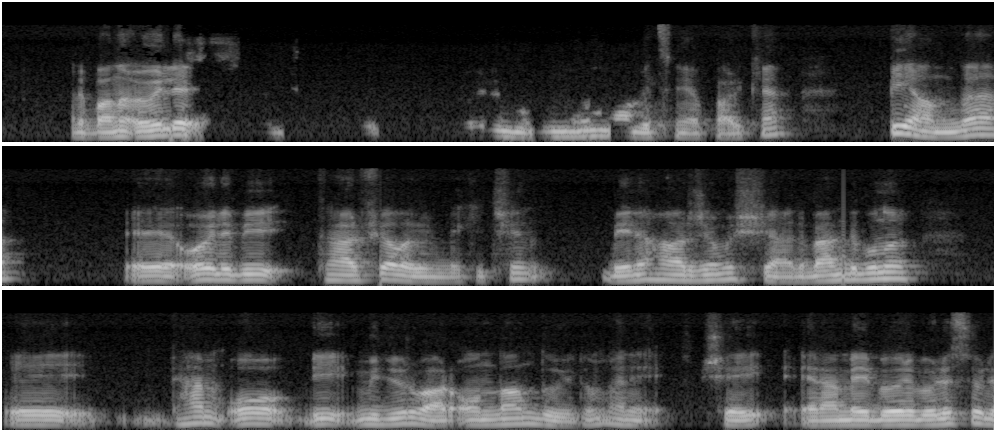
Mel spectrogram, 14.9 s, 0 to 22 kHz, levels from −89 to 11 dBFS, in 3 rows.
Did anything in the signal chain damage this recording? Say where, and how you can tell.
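Yes. Call processing at the talker's end likely let loudspeaker echo past the echo canceller. From 0.97 to 1.20 s a faint second voice, the other side's voice leaking through, sits about 25 dB below the talker. The device's microphone picked up its own loudspeaker playing the far end, and the residual the canceller failed to subtract carries on into the outgoing signal as a low-level voice underneath.

The same call processing stage then shows speech suppressed in double talk, from 0.97 to 3.21 s. With both sides active, the canceller likely could not separate the talker from the echo and clamped down on the whole signal. The talker's level drops, by as much as about 35 dB at its deepest, for roughly two seconds in total.

At the driver or buffer stage, two repeated buffer events occur, at 6.84 s and 9.16 s. Each time fresh audio arrived late, so the device replayed the last block twice more. 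The short repeats and hard joins sound like a brief buzzy click rather than an audible stutter, which fits a buffer of about 5 ms. Around 10 ms of real audio is lost at each point.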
